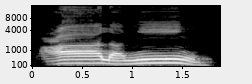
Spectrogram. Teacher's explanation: A-nya panjang karena ada fathah ketemu alif. Mim-nya panjang karena ada kasrah ketemu ya.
